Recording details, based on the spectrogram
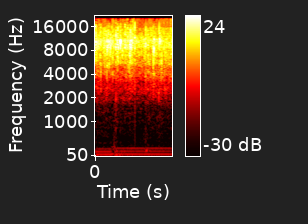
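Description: Vegetables going into a pan of hot canola or olive oil over medium-high heat for a cheese steak sandwich: a continuous close sizzle and crackle, steady and fairly loud, with a low hum beneath it.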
